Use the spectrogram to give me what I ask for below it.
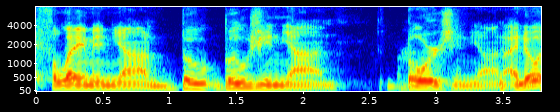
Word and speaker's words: Bourguignon: Reaver's helping you spell it. Say it like this, Ryzak. Bourguignon.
